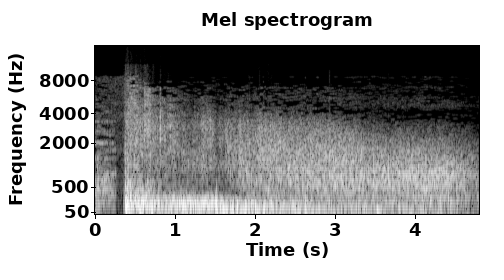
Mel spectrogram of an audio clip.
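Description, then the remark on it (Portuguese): A burning depot explodes: a sudden, loud explosion bursts in with a sharp onset, then a heavy, sustained roar and rumble of debris and fire that slowly fades over several seconds. No voices are heard. “Uma explosão se faz ouvir e o depósito voa para os ares.”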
